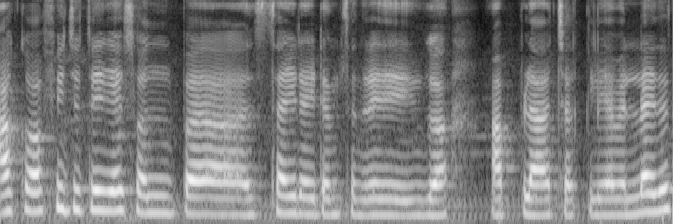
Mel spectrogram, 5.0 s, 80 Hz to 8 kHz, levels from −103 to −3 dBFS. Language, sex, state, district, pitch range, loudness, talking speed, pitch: Kannada, female, Karnataka, Shimoga, 205-240 Hz, -18 LUFS, 130 wpm, 215 Hz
